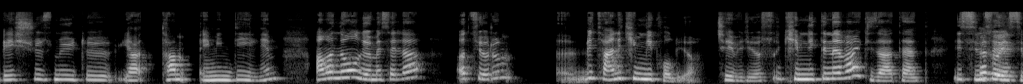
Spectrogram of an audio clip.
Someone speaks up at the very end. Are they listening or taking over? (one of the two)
listening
